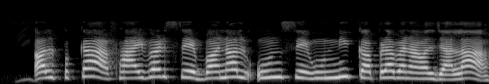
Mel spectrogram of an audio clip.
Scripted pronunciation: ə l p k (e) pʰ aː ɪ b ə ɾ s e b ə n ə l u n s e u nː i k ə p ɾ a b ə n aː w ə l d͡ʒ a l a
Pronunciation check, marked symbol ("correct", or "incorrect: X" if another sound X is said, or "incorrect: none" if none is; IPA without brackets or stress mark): incorrect: a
